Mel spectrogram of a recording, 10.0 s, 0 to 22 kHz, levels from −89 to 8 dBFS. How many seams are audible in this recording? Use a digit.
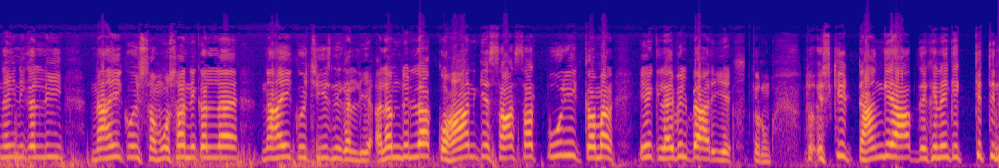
1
